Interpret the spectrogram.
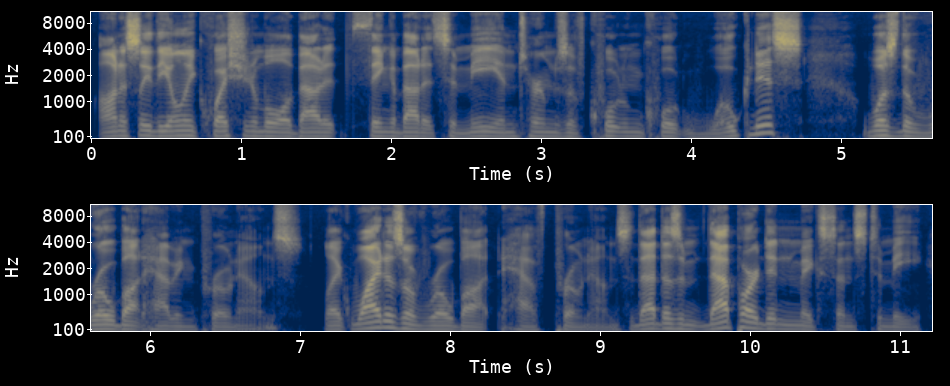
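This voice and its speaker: A man's voice: lowish voice, moderate pace, dry recording, clean studio sound. A man hosting a casual reaction commentary, talking in a rambling, filler-heavy way and swearing bluntly. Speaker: reaction video host.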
